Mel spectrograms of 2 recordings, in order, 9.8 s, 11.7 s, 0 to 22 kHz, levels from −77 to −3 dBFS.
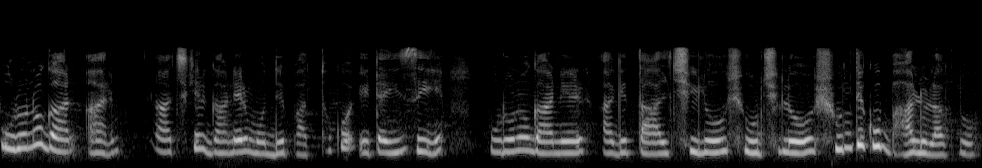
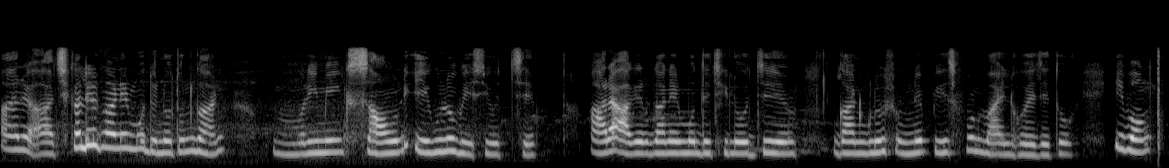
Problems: constant background noise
